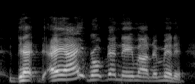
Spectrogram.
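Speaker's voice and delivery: normal talking voice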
